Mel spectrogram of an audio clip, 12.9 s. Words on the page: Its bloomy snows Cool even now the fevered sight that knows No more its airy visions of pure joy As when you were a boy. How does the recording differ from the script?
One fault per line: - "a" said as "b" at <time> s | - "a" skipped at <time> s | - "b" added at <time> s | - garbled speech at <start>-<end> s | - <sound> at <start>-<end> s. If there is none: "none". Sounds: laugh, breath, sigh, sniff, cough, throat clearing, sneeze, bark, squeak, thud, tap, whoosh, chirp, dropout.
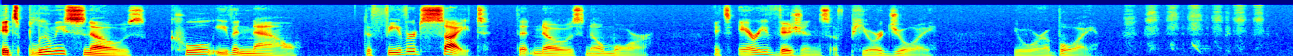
- "As when" skipped at 9.3 s
- sniff at 11.2-12.8 s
